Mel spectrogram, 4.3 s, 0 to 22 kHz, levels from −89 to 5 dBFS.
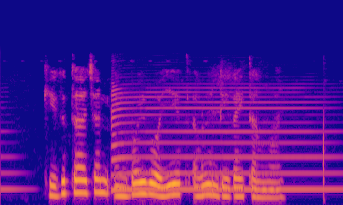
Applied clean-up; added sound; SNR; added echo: none; Wind instrument, woodwind instrument; 13 dB; none.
